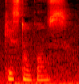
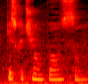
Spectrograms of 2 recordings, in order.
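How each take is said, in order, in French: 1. Le mot tu se réduit à t'. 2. Le mot tu se prononce en entier. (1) "c'est très familier" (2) "Même chose avec tu"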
